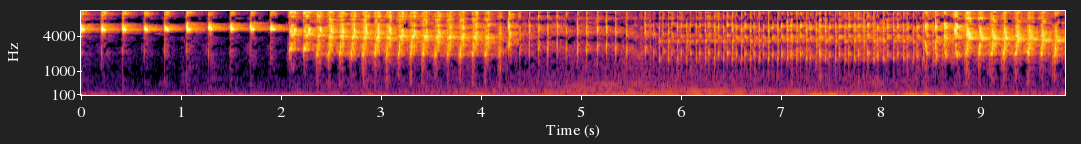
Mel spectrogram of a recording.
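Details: Dakocan lovebird singing energetically, used to encourage lazy lovebirds to sing; opens with evenly spaced sharp high clicks, then breaks into rapid buzzy chattering that fades and swells again.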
